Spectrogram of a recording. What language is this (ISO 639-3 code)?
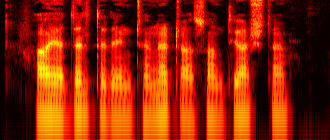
pus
